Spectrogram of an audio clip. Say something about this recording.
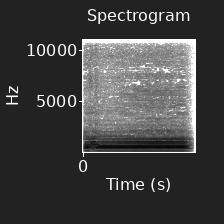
Fgtt 43 G1 Tr-A1 a
wind, classical, fagott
